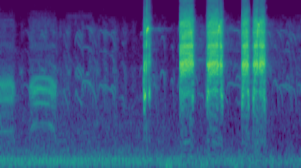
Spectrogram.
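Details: Black francolin of the Sheedi strain, a captive bird offered for sale: after two faint soft notes, one sharp click is followed by two harsh rasping notes and a quick doubled grating note. A low hum runs underneath.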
